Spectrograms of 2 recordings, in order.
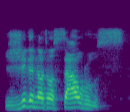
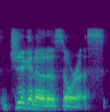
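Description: First: It is said with an Argentine pronunciation. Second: It is said with an American pronunciation.

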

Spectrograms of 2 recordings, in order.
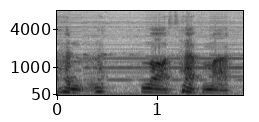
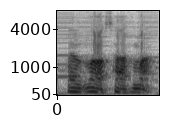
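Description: First: It is spoken in a Southern US accent. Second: It is spoken without a Southern US accent. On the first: The speaker calls it wrong. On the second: The speaker calls it right.

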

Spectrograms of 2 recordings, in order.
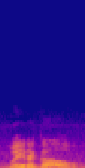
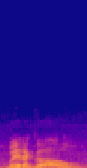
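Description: The two takes are said the same way.

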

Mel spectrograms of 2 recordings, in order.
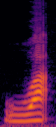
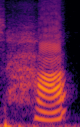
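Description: First: The syllable begins with a w sound. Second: The syllable begins with an h sound. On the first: The character is used as a particle. "as a particle, this character used as wa" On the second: The character is read as an ordinary syllable. "you learn as ha for this word"

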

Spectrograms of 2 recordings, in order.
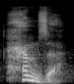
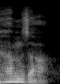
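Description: First: It begins with a throaty Arabic h sound. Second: It begins with a plain English h sound. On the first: The speaker calls it right. "Hamza is the proper pronunciation" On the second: The speaker calls it wrong. "people are going to say Hamza"

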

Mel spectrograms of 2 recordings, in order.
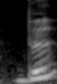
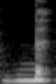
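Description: First: The letter name, b followed by an e vowel. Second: A bare b sound with no vowel after it. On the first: The speaker calls it wrong. "et pas B" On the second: The speaker calls it right. "vraiment faire B"

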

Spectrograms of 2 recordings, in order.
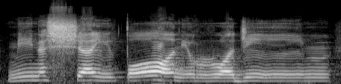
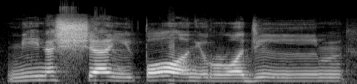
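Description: No difference in how they are said.

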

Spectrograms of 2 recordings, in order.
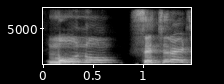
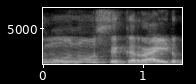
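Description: First: The middle consonant is a 'ch' sound. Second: The middle consonant is a 'k' sound. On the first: The speaker calls it wrong. "कुछ लोग सेचराइड्स भी बोलते हैं, शायद गलत बोलते हो" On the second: The speaker calls it right. "वैसे ये ज्यादा सही है"

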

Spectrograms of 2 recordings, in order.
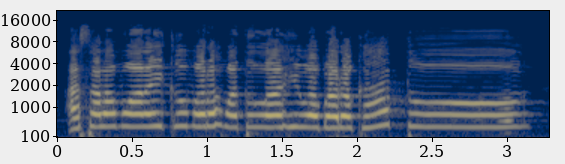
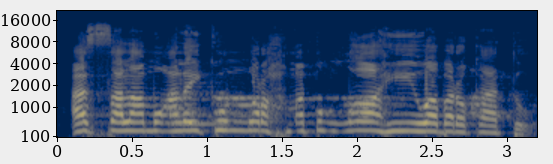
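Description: First: The greeting sounds relaxed, cheerful and lively. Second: The greeting sounds measured, formal and dignified. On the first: This suits a relaxed, fun event like a show. "Pasti acaranya acara santai dan seru ya" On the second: This suits an official welcome address or speech. "Kalau sambutan, kalau pidato"

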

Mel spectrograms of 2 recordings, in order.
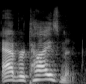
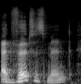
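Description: First: The stress falls on the third syllable. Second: The stress falls on the second syllable. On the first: This is the American pronunciation. "while the Americans say advertisement" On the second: This is the British pronunciation. "the British say advertisement"

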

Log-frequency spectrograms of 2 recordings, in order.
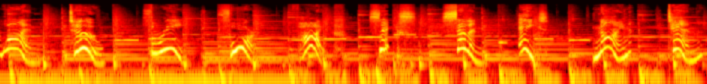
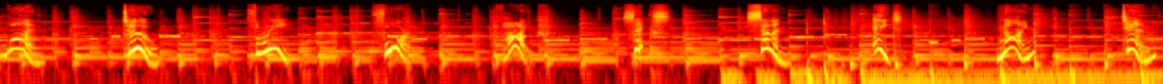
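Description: First: The numbers are counted at a faster pace. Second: The numbers are counted at a slow pace.

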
